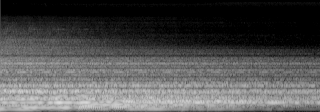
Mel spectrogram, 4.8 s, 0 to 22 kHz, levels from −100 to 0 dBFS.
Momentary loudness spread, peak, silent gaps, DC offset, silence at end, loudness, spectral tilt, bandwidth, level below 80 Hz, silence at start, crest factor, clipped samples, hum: 8 LU; -8 dBFS; none; under 0.1%; 0 s; -23 LUFS; -9 dB/octave; 6 kHz; -70 dBFS; 0 s; 14 dB; under 0.1%; none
